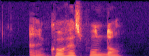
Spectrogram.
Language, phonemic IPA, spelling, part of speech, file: French, /kɔ.ʁɛs.pɔ̃.dɑ̃/, correspondant, verb / noun / adjective, Fr-correspondant.ogg
- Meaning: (verb) present participle of correspondre; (noun) 1. pen pal 2. correspondent (journalist on the scene) 3. legal guardian; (adjective) 1. corresponding 2. congruent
